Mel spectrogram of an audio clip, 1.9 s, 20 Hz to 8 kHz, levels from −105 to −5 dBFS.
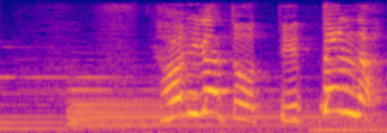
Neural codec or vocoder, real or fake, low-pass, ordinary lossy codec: none; real; 7.2 kHz; Opus, 32 kbps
